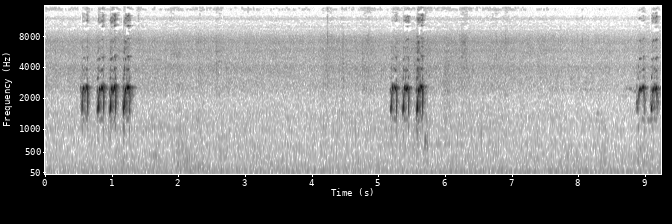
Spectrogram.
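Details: A yellow-vented bulbul sings in the morning, short bursts of three or four quick, bubbly mid-pitched notes about every four seconds with near silence between, used as a lure recording.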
